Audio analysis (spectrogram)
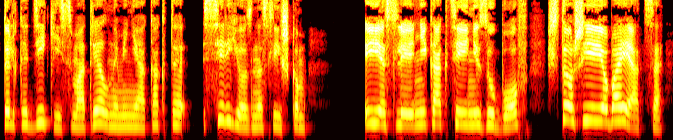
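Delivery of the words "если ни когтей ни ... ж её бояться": usual speaking voice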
